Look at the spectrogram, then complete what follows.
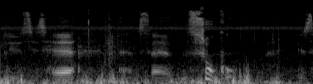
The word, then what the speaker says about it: Nsuku: And so Nsuku is how we say it, and that's the Xitsonga word, and it's spelt.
